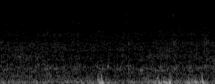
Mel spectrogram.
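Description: Water trickles softly in a small fountain.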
